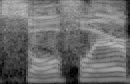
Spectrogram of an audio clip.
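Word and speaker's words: Solflare: because it's called Soul it's called Soul flare but it's spelled Sol flare so it's like Flavor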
